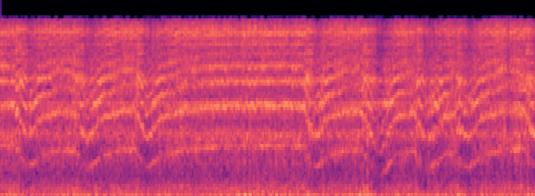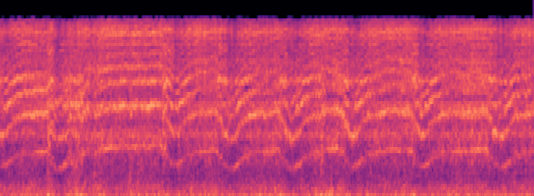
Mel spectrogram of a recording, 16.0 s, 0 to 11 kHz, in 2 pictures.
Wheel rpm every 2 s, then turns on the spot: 170, 210, 180, 150, 190, 160, 180, 180.
none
